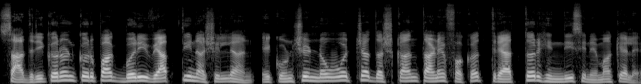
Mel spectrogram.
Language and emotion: Goan Konkani, neutral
